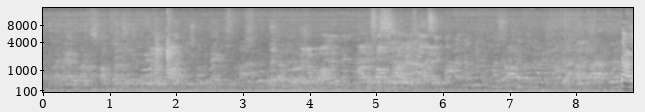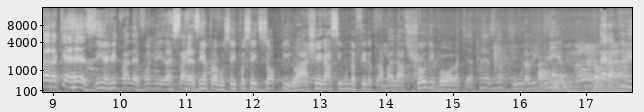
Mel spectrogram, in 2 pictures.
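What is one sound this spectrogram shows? Billiard balls clack together on a table.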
